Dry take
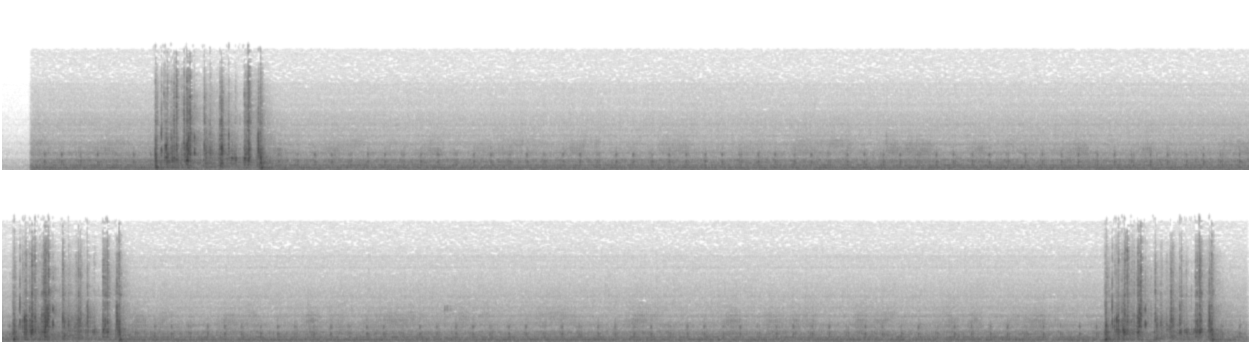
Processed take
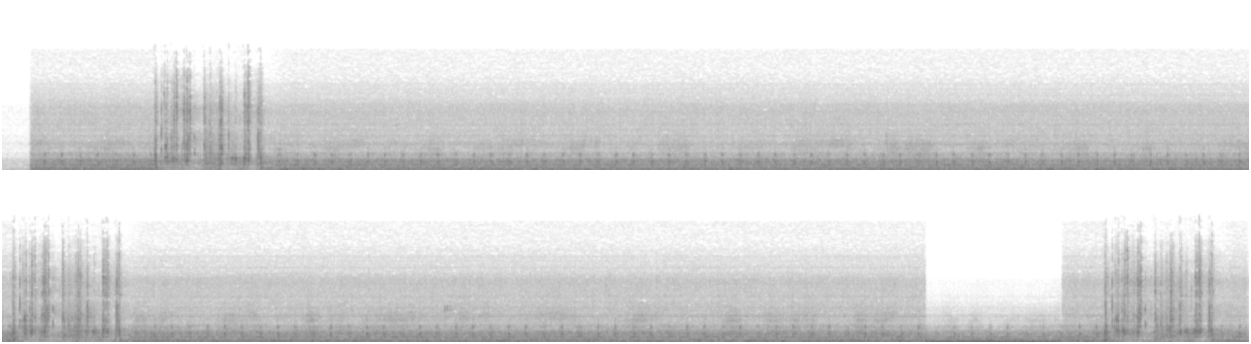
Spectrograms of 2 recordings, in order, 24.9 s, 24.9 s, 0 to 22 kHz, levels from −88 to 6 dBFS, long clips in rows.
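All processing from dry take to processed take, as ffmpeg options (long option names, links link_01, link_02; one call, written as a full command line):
ffmpeg -i in.wav -filter_complex "[0:a]asettb=1/sr,asplit=3[link_01][link_02][link_03];[link_01]atrim=end=21.714[link_04];[link_02]atrim=start=21.71:end=23.08,asetpts=PTS-STARTPTS,afade=type=in:duration=0.004:curve=qsin,afade=type=out:start_time=1.366:duration=0.004:curve=qsin,lowpass=frequency=3000:poles=1,aemphasis=mode=reproduction:type=bsi[link_05];[link_03]atrim=start=23.076[link_06];[link_04][link_05]acrossfade=duration=0.004:curve1=hsin:curve2=qsin[link_07];[link_07][link_06]acrossfade=duration=0.004:curve1=qsin:curve2=hsin,equalizer=frequency=200:width_type=o:width=0.33:gain=10,equalizer=frequency=315:width_type=o:width=0.33:gain=-8,equalizer=frequency=500:width_type=o:width=0.33:gain=-10,equalizer=frequency=2500:width_type=o:width=0.33:gain=-7,equalizer=frequency=8000:width_type=o:width=0.33:gain=7,acompressor=threshold=-27dB:ratio=5,volume=-6.5dB" out.wav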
